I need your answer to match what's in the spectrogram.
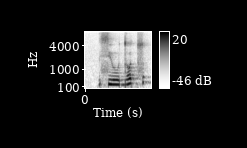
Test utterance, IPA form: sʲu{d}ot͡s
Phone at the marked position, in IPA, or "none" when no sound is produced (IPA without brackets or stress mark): d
